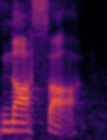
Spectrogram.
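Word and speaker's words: nasa (נָשָׂא): First of all, the Hebrew word for forgiveness is nasa. Nasa, N-A-S-A, N-A-S-A, pronounced nasa, N-A-S-A.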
